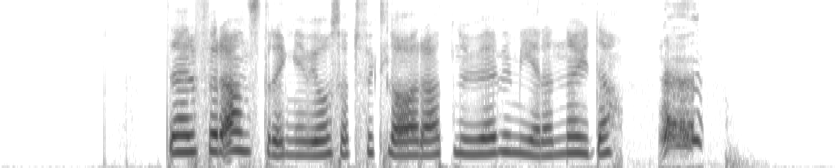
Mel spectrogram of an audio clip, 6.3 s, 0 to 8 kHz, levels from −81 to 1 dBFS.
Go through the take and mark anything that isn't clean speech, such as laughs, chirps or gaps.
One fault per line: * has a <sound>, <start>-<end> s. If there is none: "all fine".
* has a bark, 4.9-5.3 s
